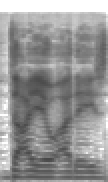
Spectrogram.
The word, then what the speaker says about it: Dayo Ade: It's pronounced phonetically Da-Yo-A-De, and both first and last names are shortened for the English tongue to pronounce.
